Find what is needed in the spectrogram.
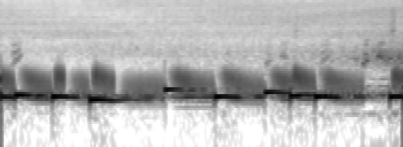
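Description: Future house track in a breakdown: the drums drop out and a lone lead line plays a stepping melody of short held notes.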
